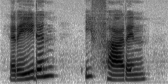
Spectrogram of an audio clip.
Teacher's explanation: hay hablantes nativos que hacen la r Ahí en frente con la lengua igual como en español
